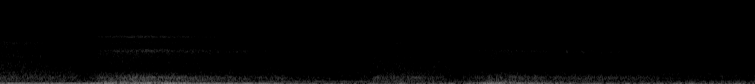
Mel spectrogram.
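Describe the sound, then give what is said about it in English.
Deep, slow breathing during a yoga stretch: long, airy inhales and exhales, quiet and unhurried, with no talk over them. “Breathe. We'll take about 5 massive breaths here.”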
